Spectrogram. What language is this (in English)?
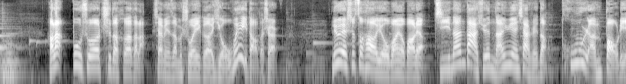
Chinese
